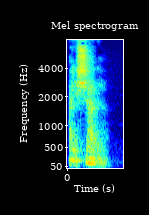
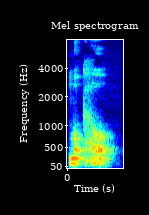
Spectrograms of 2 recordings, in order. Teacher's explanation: you will often hear people not pronouncing the d sound in words that end in ada or ador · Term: dropping of the D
